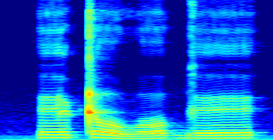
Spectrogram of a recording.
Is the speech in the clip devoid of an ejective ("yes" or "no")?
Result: yes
